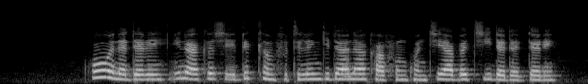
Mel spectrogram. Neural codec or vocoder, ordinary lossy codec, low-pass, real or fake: autoencoder, 48 kHz, 128 numbers a frame, DAC-VAE, trained on Japanese speech; AAC, 24 kbps; 19.8 kHz; fake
